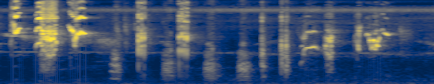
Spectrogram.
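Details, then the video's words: Javan mynas from Indonesia, a flock of untrained birds singing together: dense bursts of harsh, buzzy chirps and short squawks about three per second, with brief whistled notes near the start and end and a faint steady high hiss behind. "Masteran Jalak Kebo Bahan - Jalak Kebo Ombyokan - Kicauan Burung Jalak Kebo Indonesia"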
